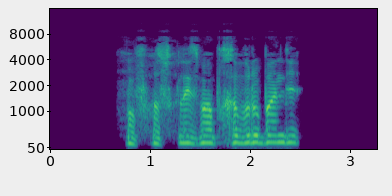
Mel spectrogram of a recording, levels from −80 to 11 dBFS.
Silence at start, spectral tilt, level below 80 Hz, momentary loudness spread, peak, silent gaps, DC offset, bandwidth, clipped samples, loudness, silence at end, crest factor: 0.75 s; -5.5 dB/octave; -60 dBFS; 10 LU; 0 dBFS; none; under 0.1%; 7.8 kHz; under 0.1%; -15 LUFS; 0.8 s; 16 dB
